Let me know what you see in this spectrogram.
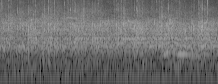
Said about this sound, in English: They're clapping.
